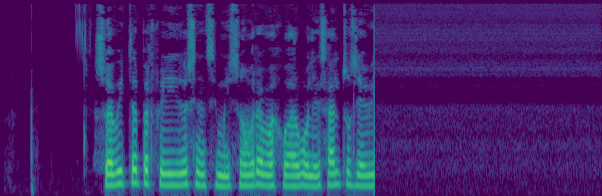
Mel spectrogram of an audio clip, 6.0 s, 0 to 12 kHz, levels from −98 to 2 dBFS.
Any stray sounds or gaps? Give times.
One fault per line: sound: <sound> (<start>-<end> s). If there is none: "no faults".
no faults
